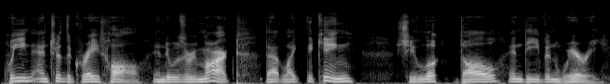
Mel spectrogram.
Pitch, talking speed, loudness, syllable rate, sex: 115 Hz, 195 wpm, -20 LUFS, 5.1 syllables/s, male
